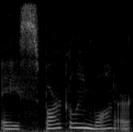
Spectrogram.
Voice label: sparkling water, Voice recordings, American, Conversation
